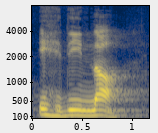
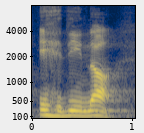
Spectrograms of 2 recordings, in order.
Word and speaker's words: اهدنا: wat ook belangrijk is, waar heel veel mensen de fout in gaan, is die noon van ihdina wordt heel vaak zwaar uitgesproken als ihdina. Ihdina. Het is ihdina.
